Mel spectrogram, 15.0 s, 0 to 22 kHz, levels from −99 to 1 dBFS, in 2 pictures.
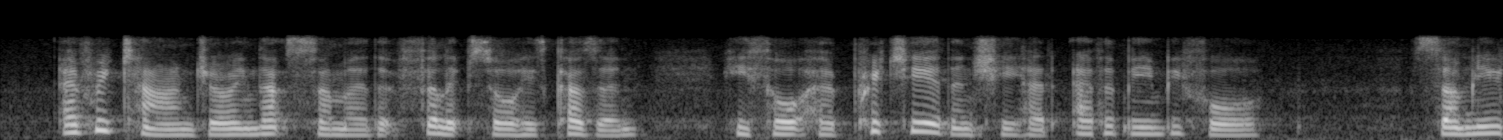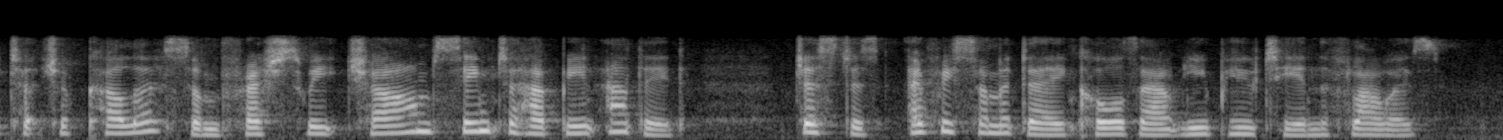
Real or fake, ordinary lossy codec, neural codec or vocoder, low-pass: fake; Opus, 24 kbps; vocoder, 22.05 kHz, 80 mel bands, WaveNeXt; 7.2 kHz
